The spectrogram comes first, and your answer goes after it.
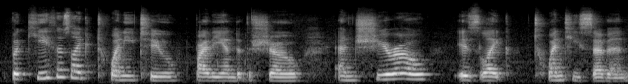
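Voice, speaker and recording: Noticeable background noise sits behind a woman speaking at a medium pitch. Her fairly slow speech has very wide pitch swings. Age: 20s. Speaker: youtuber. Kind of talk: video essay. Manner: casual.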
